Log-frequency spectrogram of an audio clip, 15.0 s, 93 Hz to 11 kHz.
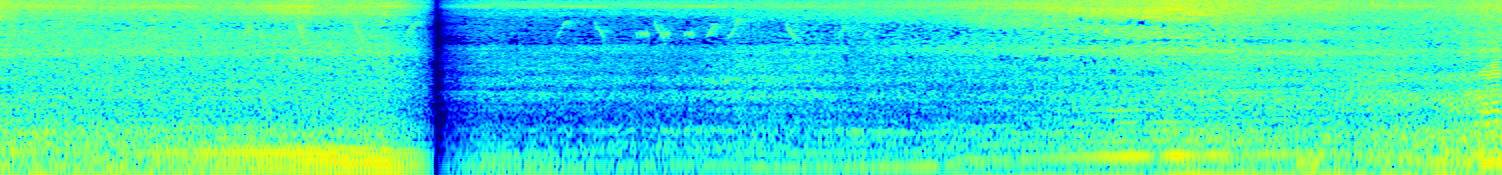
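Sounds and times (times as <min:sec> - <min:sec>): bus engine rumbling: 0:00.0 - 0:04.3, 0:12.0 - 0:15.0
distant traffic rumble: 0:00.0 - 0:15.0
birds chirping: 0:01.3 - 0:04.4, 0:05.5 - 0:10.1.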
